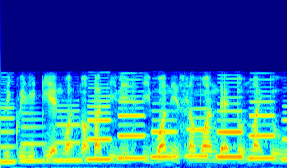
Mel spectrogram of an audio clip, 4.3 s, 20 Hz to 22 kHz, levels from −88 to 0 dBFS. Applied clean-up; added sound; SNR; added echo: none; Wind instrument, woodwind instrument; -2 dB; reverberation time 1.0 s.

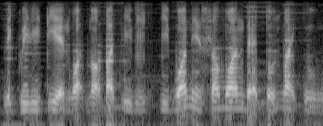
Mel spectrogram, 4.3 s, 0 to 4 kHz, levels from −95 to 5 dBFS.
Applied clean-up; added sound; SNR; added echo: neural separator model SepFormer DNS4.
